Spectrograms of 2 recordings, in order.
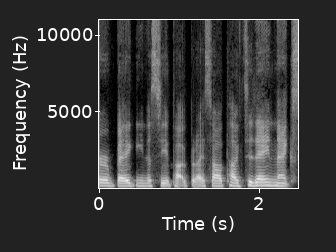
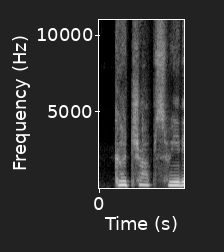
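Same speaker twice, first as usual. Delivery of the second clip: mock mutter under breath, quieter; 2 semitones higher, 6 dB quieter than usual. Retelling what a quiet family said to their runner: imitating someone muttering under their breath. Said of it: "Under their breath".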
